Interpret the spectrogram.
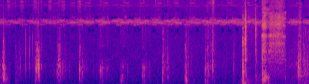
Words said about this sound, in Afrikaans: maak oop jou kar deur, ek wil inklim.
